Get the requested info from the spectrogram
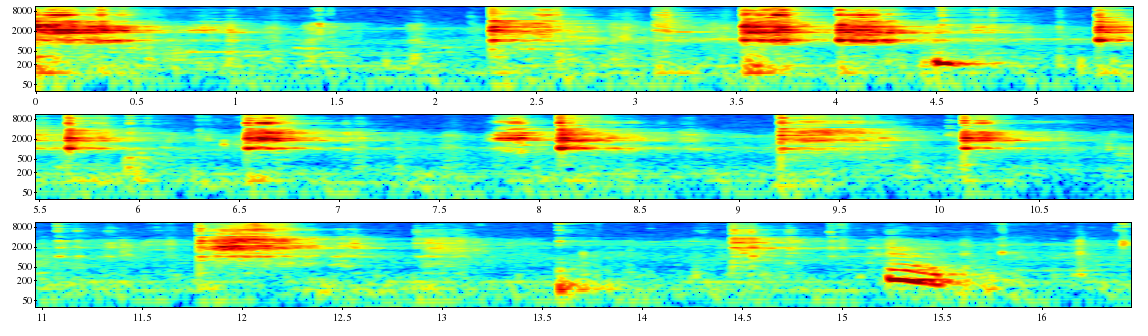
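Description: Metal fork scraping and clinking across a rectangular serving plate in repeated short strokes, about one a second, gathering the last scraps of food.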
